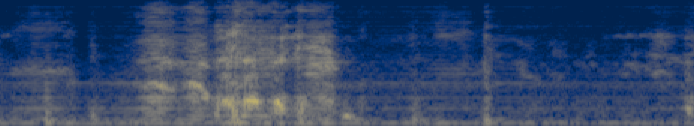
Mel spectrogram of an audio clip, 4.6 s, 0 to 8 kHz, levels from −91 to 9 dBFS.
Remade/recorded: remade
